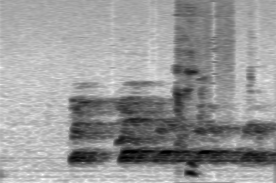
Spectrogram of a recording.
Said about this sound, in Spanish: Hablando de un perro, allá fuera, ¿no?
